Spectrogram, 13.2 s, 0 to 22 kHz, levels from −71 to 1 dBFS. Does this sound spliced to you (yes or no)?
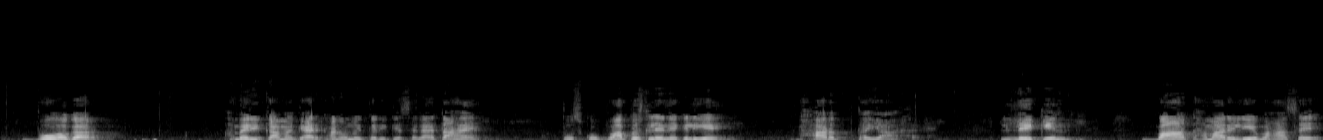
no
